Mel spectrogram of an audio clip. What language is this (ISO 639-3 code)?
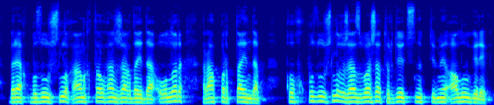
kaz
